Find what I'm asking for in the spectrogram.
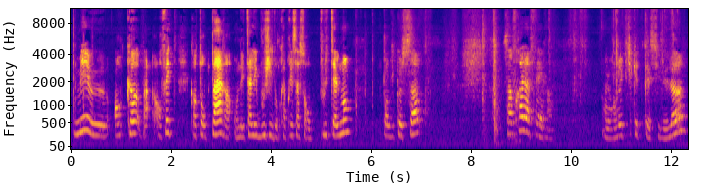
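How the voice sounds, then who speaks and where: A middle-aged woman from France talks through her shopping in a relaxed, rambling vlog, filling gaps with little verbal tics. Her voice sits a touch high and sounds bright and sharp. A faint hiss of noise runs under the home recording. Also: measured pace, pauses often. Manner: chatty, rambling, many fillers and hein. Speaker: vlogger. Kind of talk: casual haul vlog chat.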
